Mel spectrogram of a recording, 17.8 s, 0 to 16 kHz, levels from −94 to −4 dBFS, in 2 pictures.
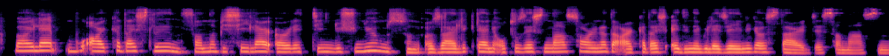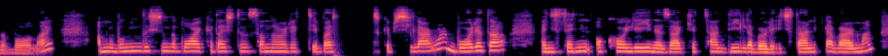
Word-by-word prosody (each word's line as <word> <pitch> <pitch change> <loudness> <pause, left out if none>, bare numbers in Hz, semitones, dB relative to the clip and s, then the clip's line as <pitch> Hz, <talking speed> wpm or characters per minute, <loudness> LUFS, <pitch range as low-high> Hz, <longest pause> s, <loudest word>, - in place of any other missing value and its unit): böyle, 255 +1 +4
bu 225 +1 -1
arkadaşlığın 245 0 +1
sana 205 +2 -3
bir 210 - -5
şeyler 215 +1 +2
öğrettiğini 205 +1 -1
düşünüyor 220 +5 0
musun? 200 -6 -3
Özellikle, 190 +2 +1
hani, 205 -1 +2
30 195 +2 -3
yaşından 210 0 +2
sonra 215 0 0
da 215 - +3
arkadaş 190 +1 +1
edinebileceğini 185 -1 +2
gösterdi 175 -6 -1
sana 150 -2 0
aslında 150 0 -4
bu - - -4
olay. 150 - -3 0.4
Ama 225 -1 -2
bunun 240 +2 -2
dışında 240 -1 -1
bu 235 - 0
arkadaşlığın 230 -1 -1
sana 225 0 -2
öğrettiği 220 -1 -5
başka 210 0 -1 0.5
bir - - -7
şeyler 235 +1 +4
var 365 +9 -3
mı? 330 -10 +1
Bu 225 0 +3
arada, 265 +5 +3 0.3
hani, 205 0 0
senin 225 +3 -2
o 225 - -1
kolyeyi 225 0 +1
nezaketten 205 +1 -1
değil 215 -1 -2
de, 210 - +3
böyle, 185 -1 +3
içtenlikle 205 +4 0
vermen 205 - +2
210 Hz, 155 wpm, -28 LUFS, 195-230 Hz, 0.5 s, böyle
